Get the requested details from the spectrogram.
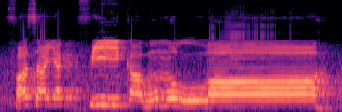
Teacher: لفظ اللہ کا لام موٹا ہوگا کیونکہ اس سے ماقبل حرف کے اوپر پیش ہے، تو لفظ اللہ کے لام سے پہلے والے حرف کے اوپر اگر زبر یا پیش ہو تو لفظ اللہ کا لام موٹا ہوتا ہے، اگر زیر ہو تو باریک، یہاں پر پیش ہے اس لیے لفظ اللہ کا لام موٹا ہوگا۔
